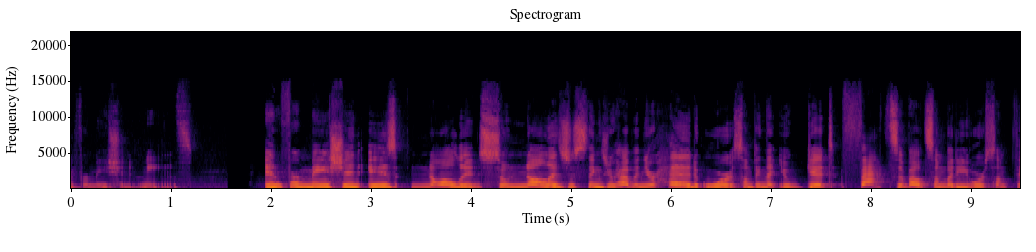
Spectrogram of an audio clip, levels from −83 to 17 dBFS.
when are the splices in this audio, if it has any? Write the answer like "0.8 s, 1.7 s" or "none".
none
